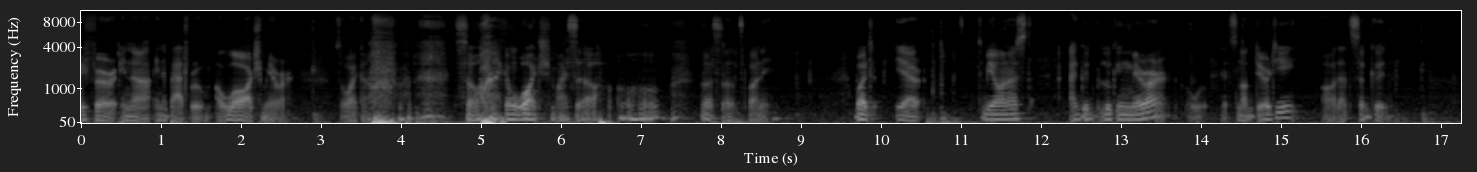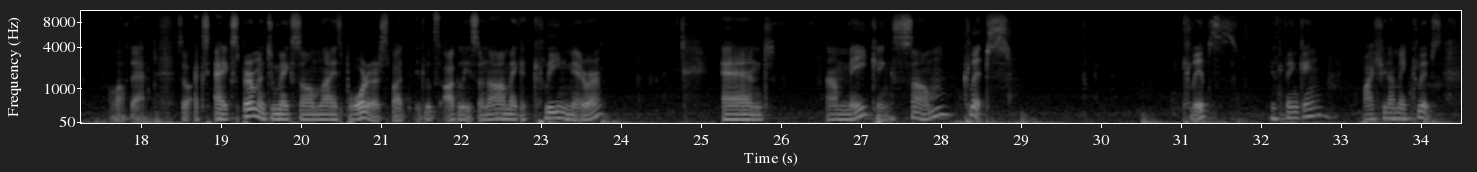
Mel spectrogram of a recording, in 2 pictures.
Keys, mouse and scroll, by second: 0.1-1.6 right drag, 0.2 s, 1.6 click, 1.9 middle click, 2.2-4.0 drag, 4.0-5.8 middle drag, 4.2 s, 5.9-10.8 drag, 8.0 s, 9.5-11.7 middle drag, 10.6 s, 11.7-14.9 drag, 14.5 middle click, 17.5 s, 17.9-19.3 right drag, 18.1 s, 19.2 click, 21.9 KP_3, 23.1 middle click, 23.1 s, 23.7-27.8 drag, 23.8 g, 27.8 middle click, 28.4 g, 29.0 s, 29.8-31.4 drag, 30.5 s, 31.2 g, 33.5-34.5 typing.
